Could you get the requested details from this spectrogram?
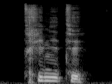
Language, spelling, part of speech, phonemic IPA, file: French, trinité, noun, /tʁi.ni.te/, LL-Q150 (fra)-trinité.wav
- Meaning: 1. trinity (group of three things or three persons) 2. Trinity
